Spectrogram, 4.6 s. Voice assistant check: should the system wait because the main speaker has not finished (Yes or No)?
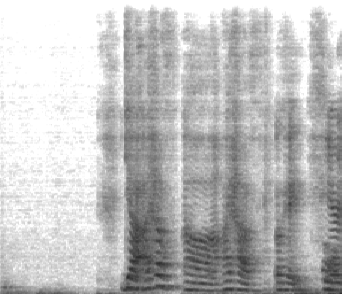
Yes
